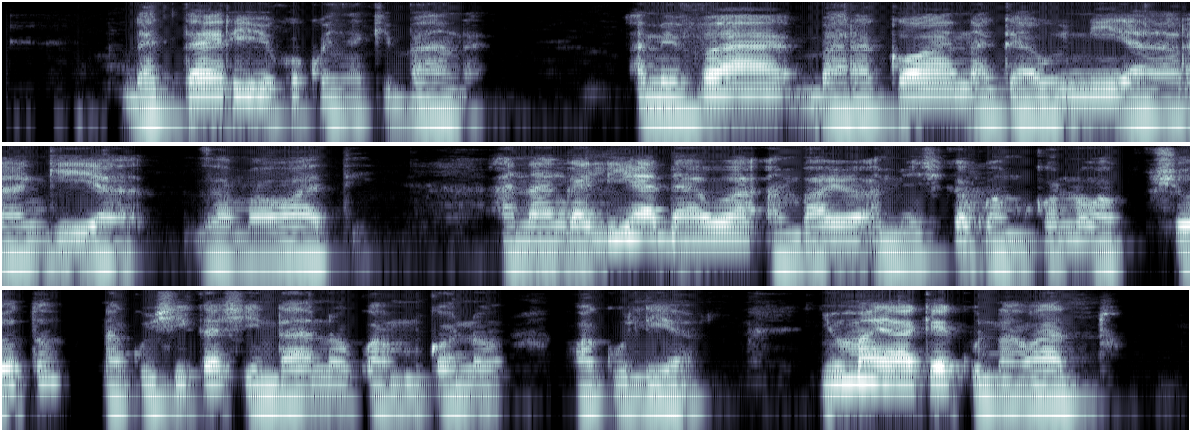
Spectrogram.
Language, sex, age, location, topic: Swahili, male, 18-24, Wajir, health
